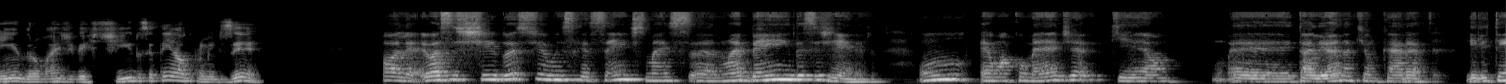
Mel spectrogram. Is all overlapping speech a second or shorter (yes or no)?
yes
